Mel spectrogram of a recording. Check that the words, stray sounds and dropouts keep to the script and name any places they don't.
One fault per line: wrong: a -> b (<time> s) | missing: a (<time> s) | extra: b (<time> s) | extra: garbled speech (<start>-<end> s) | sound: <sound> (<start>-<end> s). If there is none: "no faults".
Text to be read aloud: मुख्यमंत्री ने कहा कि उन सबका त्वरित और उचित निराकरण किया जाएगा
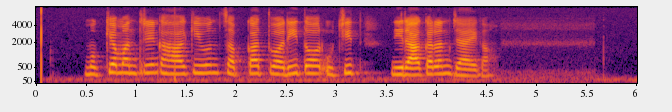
missing: ने (1.2 s)
missing: किया (4.2 s)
